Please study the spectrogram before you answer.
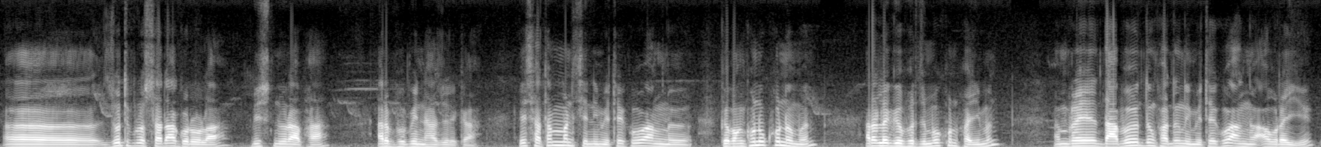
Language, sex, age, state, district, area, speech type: Bodo, male, 60+, Assam, Baksa, urban, spontaneous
